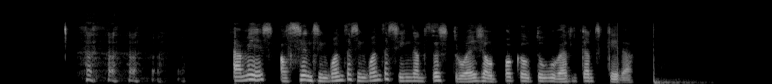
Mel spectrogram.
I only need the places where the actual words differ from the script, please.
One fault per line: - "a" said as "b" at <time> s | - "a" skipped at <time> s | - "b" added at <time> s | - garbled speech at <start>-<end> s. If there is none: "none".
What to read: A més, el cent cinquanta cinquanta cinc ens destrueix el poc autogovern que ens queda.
none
